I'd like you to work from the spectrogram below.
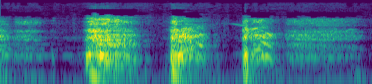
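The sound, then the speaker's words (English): Three harsh, raspy coughs in quick succession as the Lone Ranger chokes on acrid powder smoke in a narrow, sloping passageway beyond a wooden door and struggles for fresh air. Short ragged pauses separate the coughs, with no talking. “The acrid smell of powder smoke in the narrow, sloping passageway beyond the wooden door forced the Lone Ranger to step back and gasp for fresh air.”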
